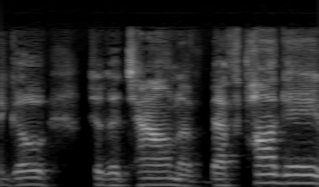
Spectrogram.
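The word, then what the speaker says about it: Bethphage: to the town of Beth Bogg A or a Bethpage it's sometimes pronounced or maybe I should say mispronounced and that's where they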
